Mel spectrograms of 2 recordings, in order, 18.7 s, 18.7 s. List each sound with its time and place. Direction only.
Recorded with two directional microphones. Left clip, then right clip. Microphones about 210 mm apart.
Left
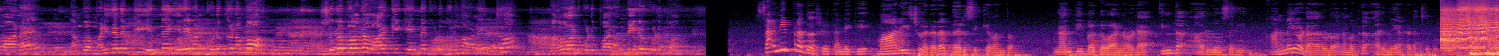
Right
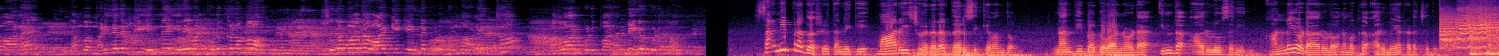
0.0 s a man's voice: 20° left (ahead or behind)
6.8 s a man's voice: 30° left (ahead or behind); by 8.4 s 50° left (ahead or behind)
9.6 s speech: 20° right (ahead or behind)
